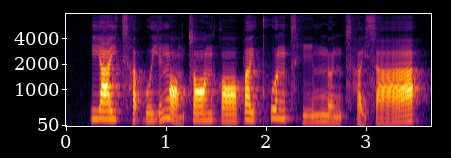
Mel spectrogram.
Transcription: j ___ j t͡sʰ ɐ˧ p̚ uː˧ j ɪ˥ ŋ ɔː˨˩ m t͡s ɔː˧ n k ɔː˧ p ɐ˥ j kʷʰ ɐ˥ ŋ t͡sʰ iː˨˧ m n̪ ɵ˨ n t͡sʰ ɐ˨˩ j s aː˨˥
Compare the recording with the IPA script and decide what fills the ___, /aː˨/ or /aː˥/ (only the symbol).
aː˥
